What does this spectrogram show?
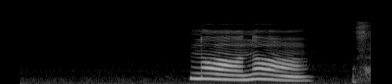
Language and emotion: Russian, neutral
